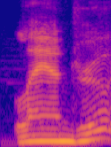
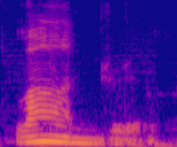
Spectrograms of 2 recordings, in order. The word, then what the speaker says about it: Landru: got uh kirk and your pronunciation of landru is it landrieu l-a-n-d is it what he just kirk says right now laundry uh and later on we've got a lawn lawn drew we've got l-a-w andrew i mean it's pronounced all sorts of different ways and i make little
